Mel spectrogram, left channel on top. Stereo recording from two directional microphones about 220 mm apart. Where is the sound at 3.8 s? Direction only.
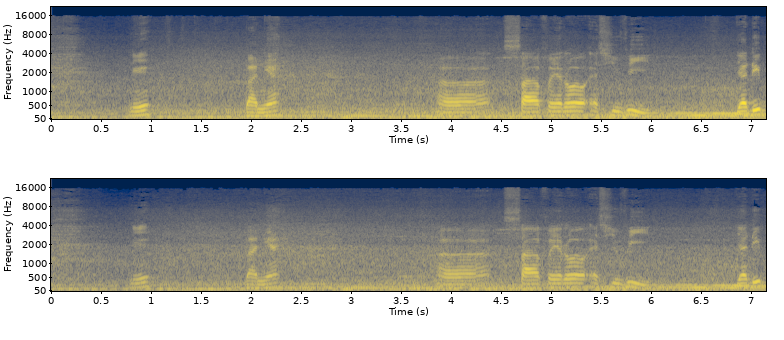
Centre (ahead or behind).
